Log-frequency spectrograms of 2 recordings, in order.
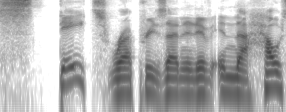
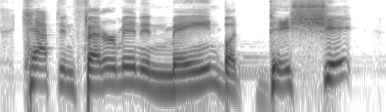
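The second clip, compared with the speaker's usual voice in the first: normal talking voice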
